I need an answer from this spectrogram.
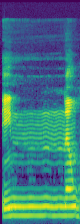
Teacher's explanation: اس کے بعد انہو، ہا پہ یہ الٹا پیش ہے، تھوڑا سا اس کو لمبا کیا جاتا ہے، اور ان کے نون پہ شد ہونے کی وجہ سے غنہ ہوگا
